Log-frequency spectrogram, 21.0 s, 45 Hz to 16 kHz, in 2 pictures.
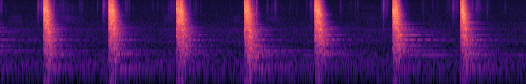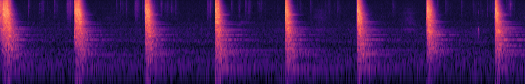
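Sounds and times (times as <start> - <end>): metallic clang ringing: 7.8 - 9.9, 14.8 - 16.8, 20.4 - 21.0.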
